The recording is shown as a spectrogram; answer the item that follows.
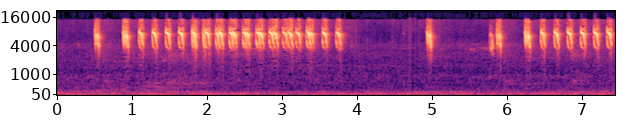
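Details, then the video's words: Velvet-fronted nuthatch, named locally as rambatan paruh merah, giving rapid series of high, sharp ticking notes, about a dozen in quick succession, a brief pause with a few isolated notes, then another fast run; low background hum. "SUARA BURUNG RAMBATAN PARUH MERAH"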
